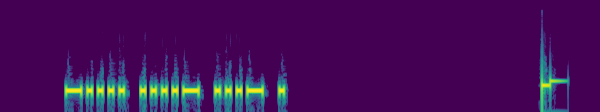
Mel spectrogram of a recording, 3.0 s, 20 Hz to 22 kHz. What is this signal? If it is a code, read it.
Morse code, heard as a keyed tone, about 41 wpm, 700 Hz. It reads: 64VE
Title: Four Challenging Letter-Number Combinations 45wpm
